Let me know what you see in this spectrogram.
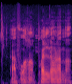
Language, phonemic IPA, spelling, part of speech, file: French, /a.vwa.ʁ‿œ̃ pwal dɑ̃ la mɛ̃/, avoir un poil dans la main, verb, Fr-avoir un poil dans la main.ogg
- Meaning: to be bone-idle, to be extremely lazy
